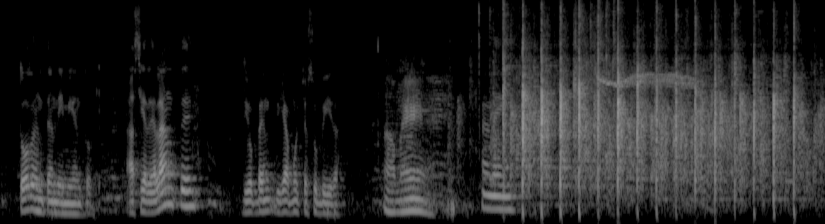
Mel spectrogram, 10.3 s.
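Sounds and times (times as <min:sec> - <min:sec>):
speech: 0:00.2 - 0:06.7
audience applause: 0:06.1 - 0:10.3.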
